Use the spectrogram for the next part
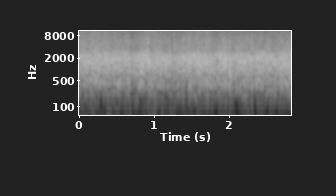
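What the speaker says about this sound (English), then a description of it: "Please give him a round of applause." A crowd applauds at a public event, a thick, steady roar of many hands clapping at full strength throughout, close and uninterrupted, with no voices on top.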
